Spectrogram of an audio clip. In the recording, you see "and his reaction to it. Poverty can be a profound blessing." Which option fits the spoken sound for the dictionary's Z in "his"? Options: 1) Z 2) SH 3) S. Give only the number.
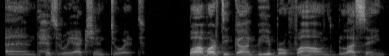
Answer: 1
